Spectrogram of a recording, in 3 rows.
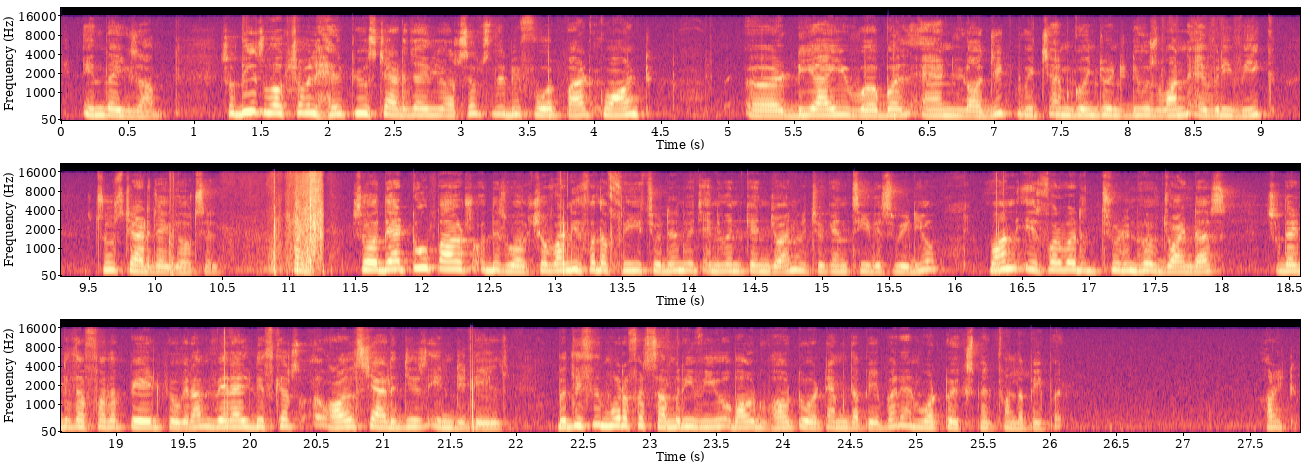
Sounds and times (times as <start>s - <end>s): Speech: 0.2s - 4.5s, 5.1s - 26.2s, 27.6s - 27.8s.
